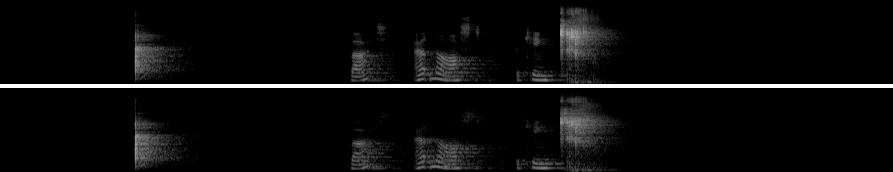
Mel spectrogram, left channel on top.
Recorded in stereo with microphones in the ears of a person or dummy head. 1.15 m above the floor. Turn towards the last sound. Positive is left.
turn(degrees=20)  # may be behind; listen again after turning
